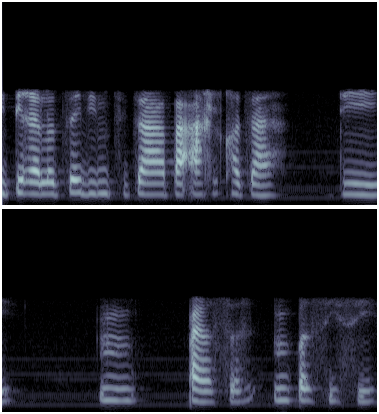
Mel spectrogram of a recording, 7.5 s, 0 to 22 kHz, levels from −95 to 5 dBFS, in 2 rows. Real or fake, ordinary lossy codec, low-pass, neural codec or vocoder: real; AAC, 32 kbps; 3.6 kHz; none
